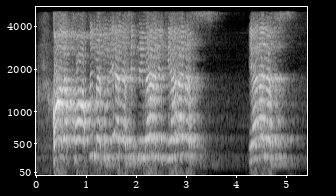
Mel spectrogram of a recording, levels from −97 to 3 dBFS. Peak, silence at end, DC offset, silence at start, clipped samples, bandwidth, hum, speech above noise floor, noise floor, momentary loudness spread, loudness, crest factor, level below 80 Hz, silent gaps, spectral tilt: 0 dBFS; 0.3 s; under 0.1%; 0.15 s; under 0.1%; 5.2 kHz; none; 44 dB; -62 dBFS; 15 LU; -16 LUFS; 16 dB; -58 dBFS; none; -3 dB/octave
